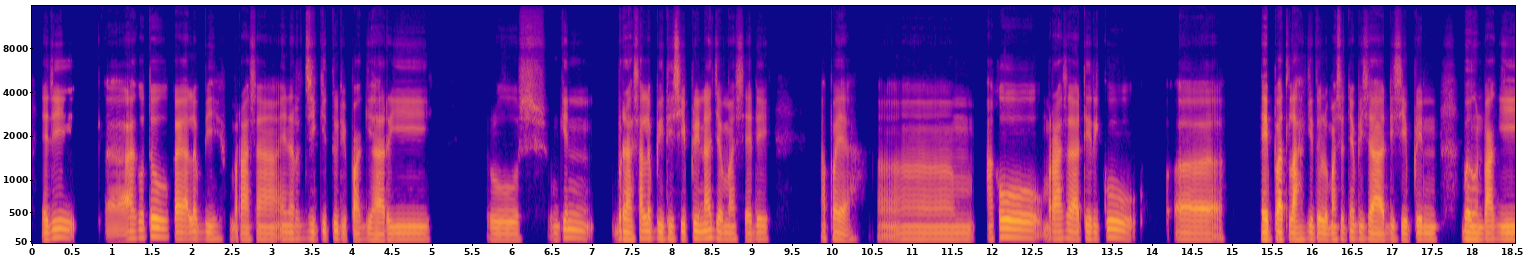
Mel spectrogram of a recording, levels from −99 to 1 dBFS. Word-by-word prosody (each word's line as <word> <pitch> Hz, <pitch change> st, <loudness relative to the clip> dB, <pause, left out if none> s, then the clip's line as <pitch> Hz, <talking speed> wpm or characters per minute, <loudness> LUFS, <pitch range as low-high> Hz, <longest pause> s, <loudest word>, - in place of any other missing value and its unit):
Jadi, 115 Hz, +6 st, +2 dB, 0.6 s
eee, 80 Hz, 0 st, -4 dB
aku 110 Hz, +3 st, 0 dB
tuh 140 Hz, -1 st, +5 dB, 0.2 s
kayak 100 Hz, -1 st, +4 dB
lebih 100 Hz, -1 st, -4 dB, 0.2 s
merasa 95 Hz, 0 st, -2 dB, 0.3 s
energik 100 Hz, +1 st, -3 dB
gitu 110 Hz, -, -6 dB
di -, -, -2 dB
pagi 95 Hz, 0 st, -2 dB
hari, 95 Hz, +1 st, 0 dB, 0.7 s
terus 90 Hz, -1 st, -4 dB
mungkin 115 Hz, +2 st, -2 dB, 0.2 s
berasa 100 Hz, -2 st, +1 dB
lebih 110 Hz, -1 st, +1 dB
disiplin 105 Hz, +2 st, 0 dB
aja 115 Hz, -2 st, +1 dB
Mas. 95 Hz, -1 st, -2 dB
Jadi, 100 Hz, +2 st, -1 dB, 0.7 s
apa -, -, -2 dB
ya, -, -, -1 dB, 0.3 s
mmm, 95 Hz, 0 st, -4 dB, 0.2 s
aku 95 Hz, +6 st, -1 dB, 0.5 s
merasa 105 Hz, -1 st, +2 dB
diriku, 105 Hz, +2 st, 0 dB, 0.5 s
eee, 95 Hz, -1 st, +1 dB, 0.5 s
hebat 100 Hz, 0 st, +6 dB
lah 95 Hz, -1 st, +6 dB
gitu 100 Hz, -1 st, -2 dB
loh, 90 Hz, -, +1 dB
maksudnya 100 Hz, +2 st, -1 dB
bisa 95 Hz, -2 st, +4 dB
disiplin, 95 Hz, 0 st, -1 dB, 0.3 s
bangun 95 Hz, -2 st, +4 dB
pagi 95 Hz, 0 st, +3 dB
95 Hz, 115 wpm, -26 LUFS, 95-105 Hz, 0.7 s, hebat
